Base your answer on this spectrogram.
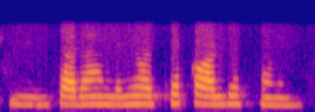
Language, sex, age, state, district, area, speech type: Telugu, female, 18-30, Andhra Pradesh, Eluru, rural, conversation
